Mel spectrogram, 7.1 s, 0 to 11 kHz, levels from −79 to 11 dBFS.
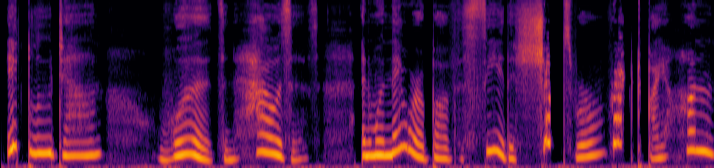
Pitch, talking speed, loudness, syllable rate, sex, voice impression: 275 Hz, 160 wpm, -16 LUFS, 4.3 syllables/s, female, very feminine, very adult-like, middle-aged, very thin, relaxed, slightly powerful, bright, very soft, very clear, very fluent, very cute, very intellectual, very refreshing, very sincere, very calm, very friendly, very reassuring, unique, very elegant, very sweet, very lively, kind, slightly modest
